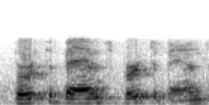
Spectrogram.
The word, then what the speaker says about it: Bertha Benz: Emily Davenport, Bertha Benz, as the Germans pronounce it, and Clara Ford.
